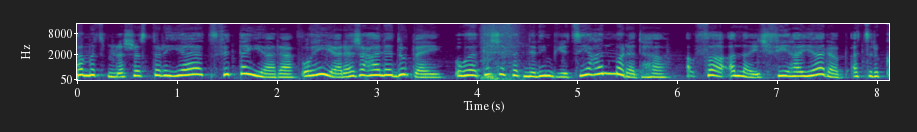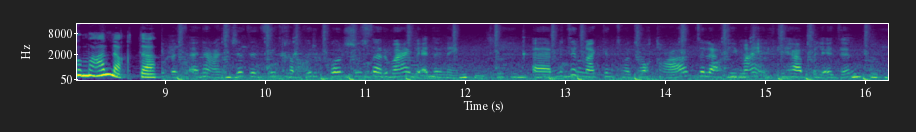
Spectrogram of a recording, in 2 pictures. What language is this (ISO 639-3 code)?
ara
